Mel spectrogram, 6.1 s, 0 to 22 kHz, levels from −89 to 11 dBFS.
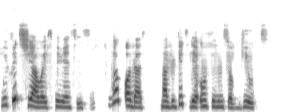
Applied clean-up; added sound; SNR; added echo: neural mask model Resemble Enhance denoiser.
